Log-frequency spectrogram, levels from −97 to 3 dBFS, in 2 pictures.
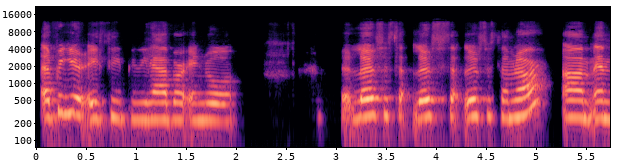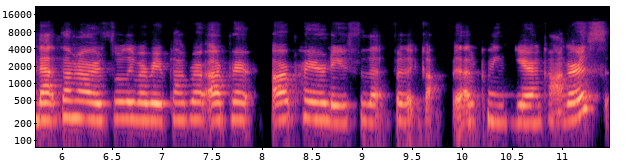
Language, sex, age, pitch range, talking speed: English, female, 10-29, 225-255 Hz, 165 wpm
